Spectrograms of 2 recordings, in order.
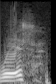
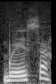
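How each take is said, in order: First: The word ends without the extra syllable. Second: The word ends with an extra final syllable. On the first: This is how native speakers actually say it. "we just say wes" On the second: This is the form taught nowadays. "they add that extra syllable in there"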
